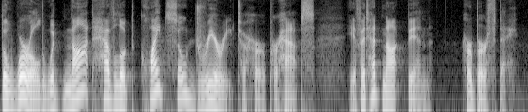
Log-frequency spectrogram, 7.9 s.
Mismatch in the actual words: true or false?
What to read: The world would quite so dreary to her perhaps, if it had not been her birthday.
true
